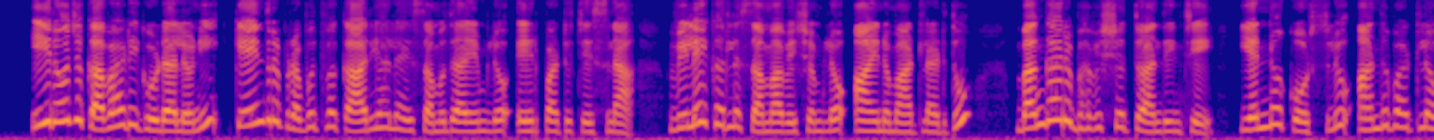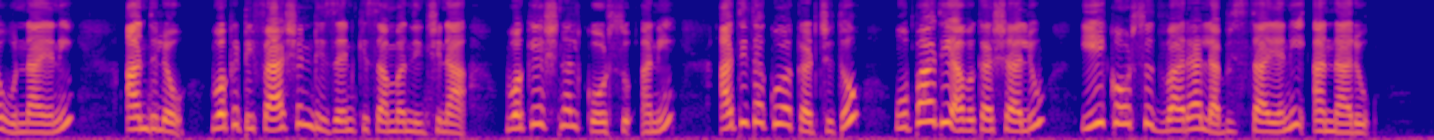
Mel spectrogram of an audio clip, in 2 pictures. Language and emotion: Telugu, neutral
